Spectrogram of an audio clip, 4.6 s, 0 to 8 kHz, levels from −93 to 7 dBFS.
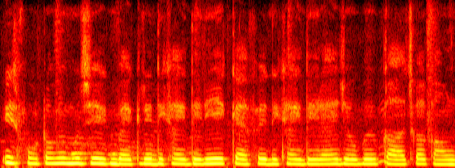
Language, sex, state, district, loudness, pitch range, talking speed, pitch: Hindi, female, Rajasthan, Jaipur, -14 LUFS, 220-235 Hz, 265 wpm, 225 Hz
